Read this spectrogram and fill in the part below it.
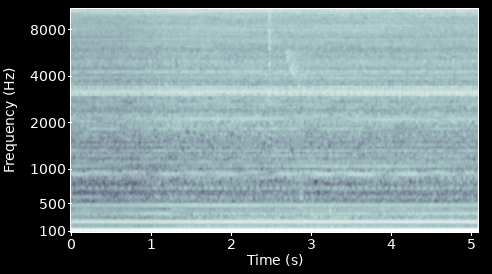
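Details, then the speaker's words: Rewound three-phase motor on 220 V single-phase mains with a permanent capacitor, delta-wired, running counterclockwise; steady low smooth hum with no knocks or rubbing: normal running on capacitor. "Então vamos ligar e vamos ver. Tá rodando sentido anti-horário, tá?"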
